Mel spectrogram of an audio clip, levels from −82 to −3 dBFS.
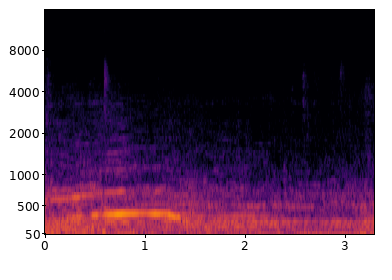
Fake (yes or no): yes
